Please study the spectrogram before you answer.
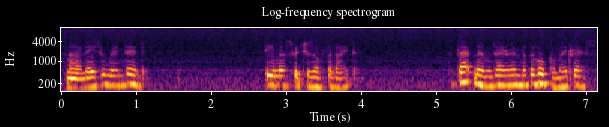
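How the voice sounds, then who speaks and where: A woman's voice: low-pitched, dark tone, lightly acted, low-quality recording. An actress playing a weary, exasperated Soviet working mother with dry, sardonic delivery in a 1970s radio drama. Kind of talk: 1970s radio drama, dialogue and intimate first-person narration. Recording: hissy 1975 radio drama cassette, mono.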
